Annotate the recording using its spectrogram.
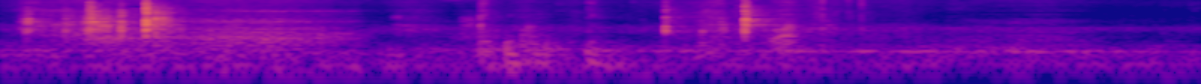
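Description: Light handling noise of small parts being moved about on a steel bicycle-trailer frame: a few scattered clicks and rustles, the sharpest near the first half second.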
